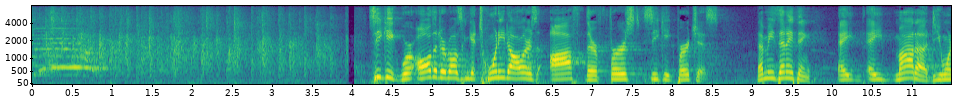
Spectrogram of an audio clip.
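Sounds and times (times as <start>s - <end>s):
high whoop or whistle: 0.0s - 1.0s
crowd clapping: 0.0s - 4.0s
speech: 4.2s - 11.4s.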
